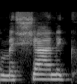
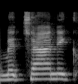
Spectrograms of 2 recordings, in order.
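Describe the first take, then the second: First: The middle consonant is a sh sound. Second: The middle consonant is a ch sound. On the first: "श पढ़ेंगे तो मैशानिक हो जाएगा" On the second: "यहाँ पे यह च पढ़ेंगे तो मैकेनिक हो जाएगा"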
